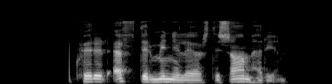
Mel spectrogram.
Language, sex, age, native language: Icelandic, male, 20-29, Icelandic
